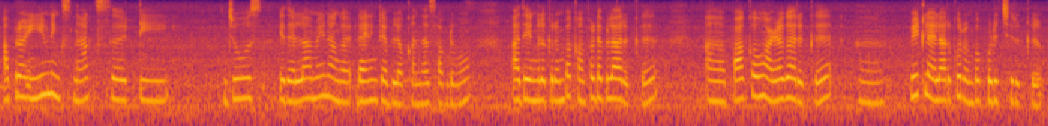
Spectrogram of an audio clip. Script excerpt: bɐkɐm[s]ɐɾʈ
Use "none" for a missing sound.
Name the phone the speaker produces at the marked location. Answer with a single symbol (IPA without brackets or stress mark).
f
